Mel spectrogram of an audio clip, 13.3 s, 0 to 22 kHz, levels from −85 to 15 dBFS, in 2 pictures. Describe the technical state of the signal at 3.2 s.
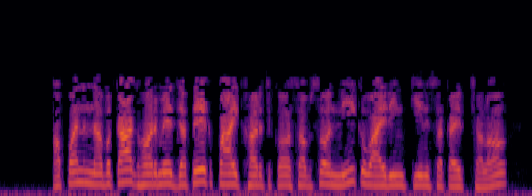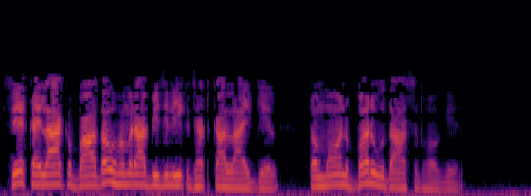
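At 3.2 s the speech carries channel delay (comb filtering), present throughout the clip. One channel runs behind the other by roughly 0.7 ms, and the two are summed to mono. Components shared by both cancel at evenly spaced frequencies. The first notch sits near 700 Hz, with further notches repeating above it. The notches stay fixed. The result is a hollow, phasey colour on the voice.

The same moment also has heavy codec damage, present throughout. Nothing comes through above 5.5 kHz. The treble stops at a hard ceiling. The sound is watery and swirly, with metallic chirps on s sounds and smeared attacks. This likely comes from MP3 compression. That codec drops weak frequency lines that flicker on and off between frames, and it cuts the top at a fixed point. The damage fits a very low bitrate, around 16 kbps.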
